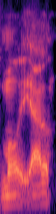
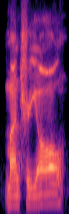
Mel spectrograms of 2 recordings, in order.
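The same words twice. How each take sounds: First: Said the local way, ending like 'real'. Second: Said with the usual American English pronunciation. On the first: The speaker calls it right. "but it's Montreal, like almost real mountain" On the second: The speaker calls it wrong. "what y'all say Montreal"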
